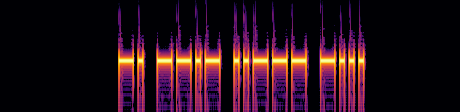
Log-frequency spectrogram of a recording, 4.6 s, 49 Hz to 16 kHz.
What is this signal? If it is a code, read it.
Morse code, heard as a keyed tone, about 25 wpm, 700 Hz. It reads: NQ2B
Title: USA Call Signs - 4 Characters - 6x Character Spacing - 25wpm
